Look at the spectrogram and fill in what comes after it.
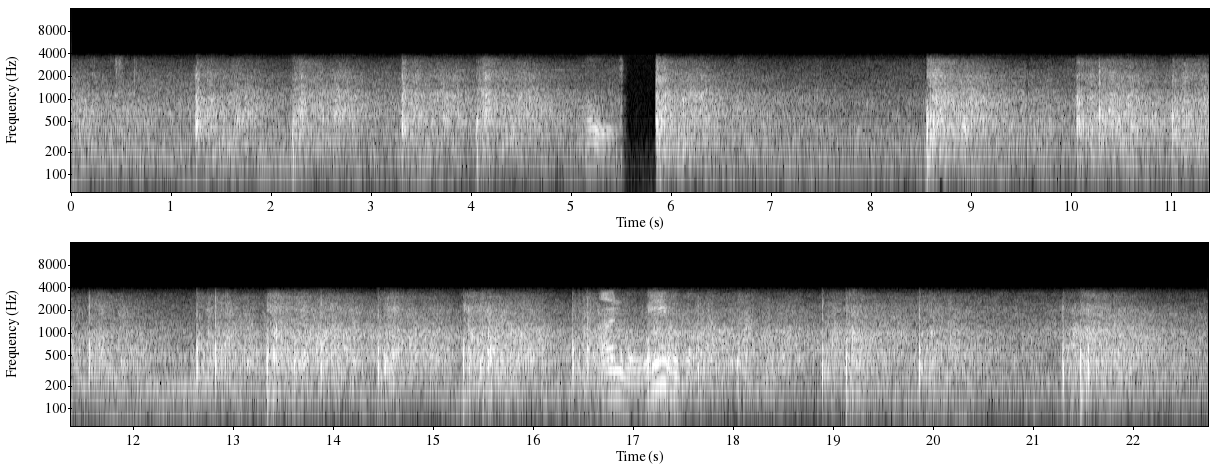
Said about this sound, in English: Take a listen. Oh, shooting outside of a Las Vegas courthouse.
